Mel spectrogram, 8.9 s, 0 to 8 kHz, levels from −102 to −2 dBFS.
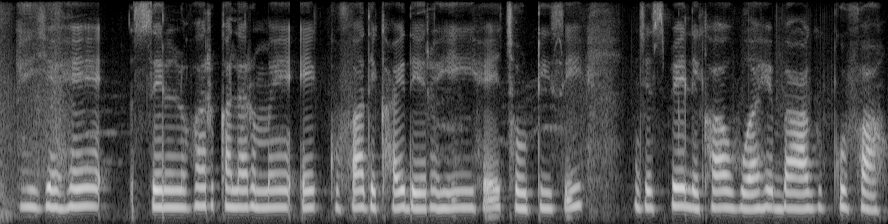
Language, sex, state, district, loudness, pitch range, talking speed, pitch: Hindi, female, Chhattisgarh, Kabirdham, -29 LUFS, 215-235 Hz, 120 wpm, 225 Hz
